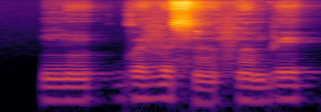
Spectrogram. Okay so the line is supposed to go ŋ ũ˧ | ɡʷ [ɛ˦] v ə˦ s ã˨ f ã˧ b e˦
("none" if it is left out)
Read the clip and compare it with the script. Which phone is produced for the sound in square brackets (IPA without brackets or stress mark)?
ɛ˦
